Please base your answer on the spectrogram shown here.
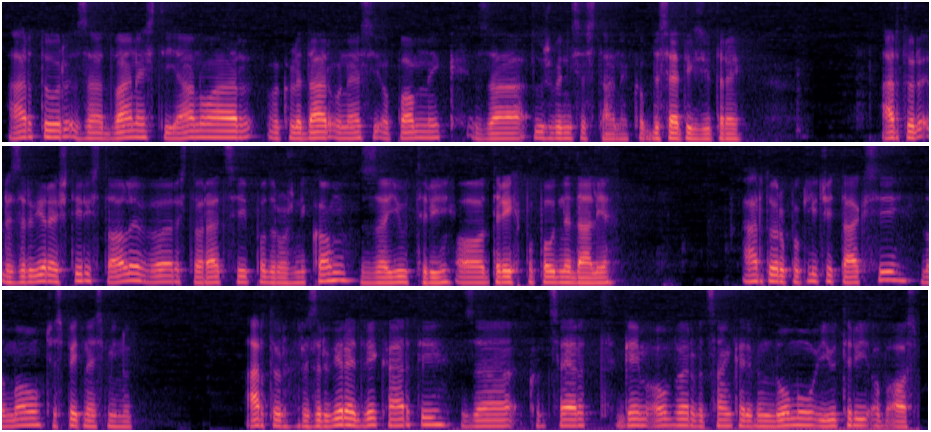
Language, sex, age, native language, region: Slovenian, male, 18-29, Slovenian, Gorica region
